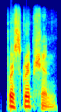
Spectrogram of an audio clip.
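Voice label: "prescription", American English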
